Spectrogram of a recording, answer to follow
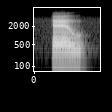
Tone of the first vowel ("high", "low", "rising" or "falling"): low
